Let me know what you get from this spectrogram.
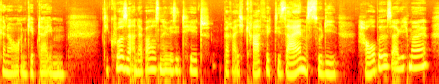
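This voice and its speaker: The voice moves at a fairly quick pace with lively intonation and vocal fry. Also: woman, fairly low pitch for a woman. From Heidelberg-Mannheim region, Germany. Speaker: graphic designer and university lecturer. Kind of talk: interview.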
